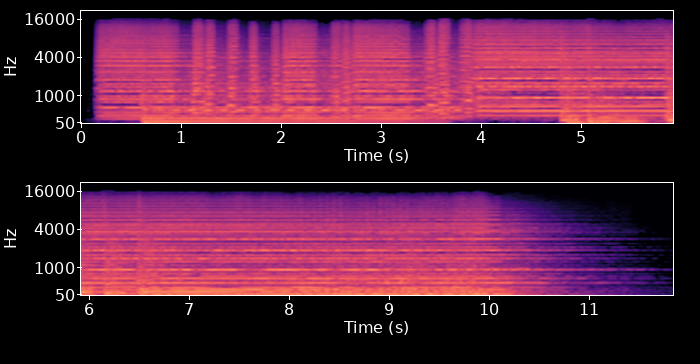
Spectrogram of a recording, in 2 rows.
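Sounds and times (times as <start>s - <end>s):
fanfare: 0.2s - 11.2s.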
